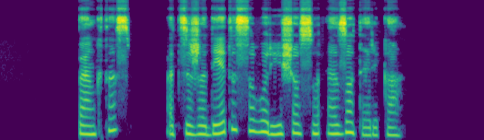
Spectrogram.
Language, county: Lithuanian, Kaunas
